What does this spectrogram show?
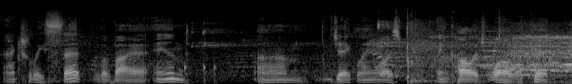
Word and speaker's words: Langlois: I think he pronounces the S. Okay. Like, it could be either way, but I think it's Langlois.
